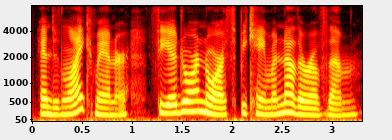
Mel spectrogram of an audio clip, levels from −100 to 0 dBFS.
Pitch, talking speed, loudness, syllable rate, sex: 200 Hz, 180 wpm, -16 LUFS, 5.7 syllables/s, female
